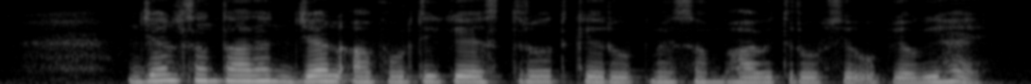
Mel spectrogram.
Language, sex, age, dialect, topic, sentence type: Magahi, male, 36-40, Southern, agriculture, statement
